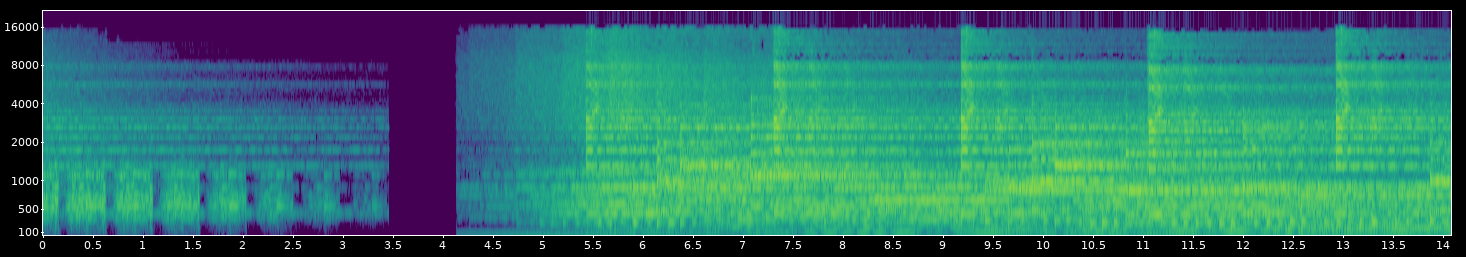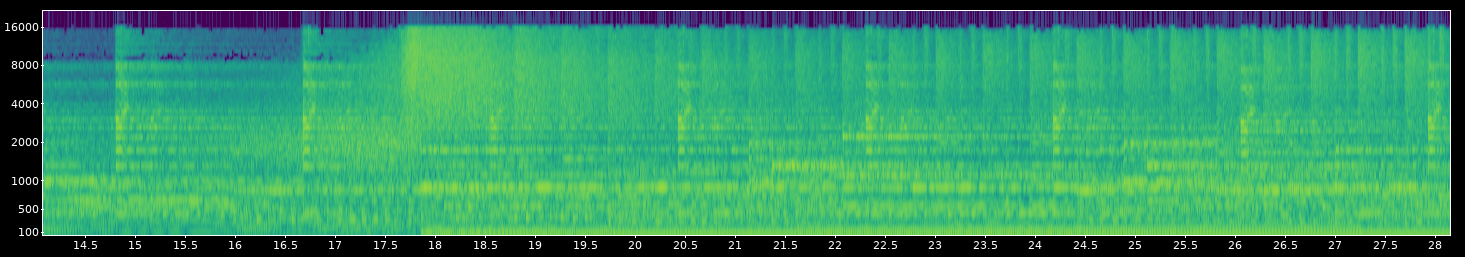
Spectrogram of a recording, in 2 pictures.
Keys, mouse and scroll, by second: 1.9 click, 3.4 click, 4.1 click, 4.3 click, 4.7-5.2 scroll, 5.2 scroll, 6.0 Return, 6.5 click, 6.9 click, 8.6 j, 10.6 Return, 10.8 click, 11.3-11.8 scroll, 12.0 scroll, 12.7 Escape, 13.4 click, 13.7 click, 14.7 a, 16.1 r, 18.2 Return, 25.4-26.5 drag, 27.1-28.1 drag.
